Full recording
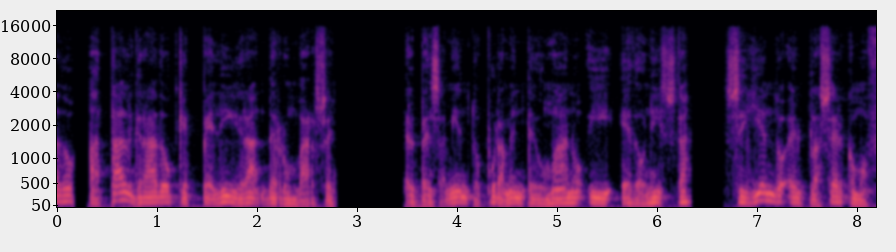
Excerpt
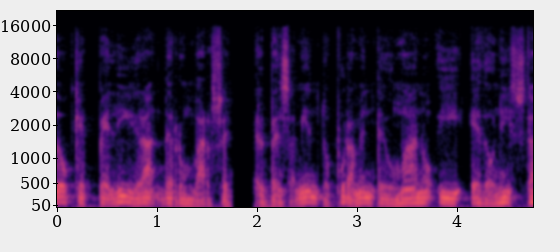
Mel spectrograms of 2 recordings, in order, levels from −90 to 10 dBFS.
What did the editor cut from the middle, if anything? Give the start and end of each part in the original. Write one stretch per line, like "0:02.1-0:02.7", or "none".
0:02.9-0:03.3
